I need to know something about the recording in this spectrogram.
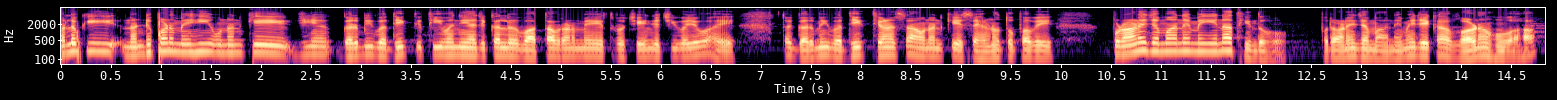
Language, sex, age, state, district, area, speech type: Sindhi, male, 30-45, Delhi, South Delhi, urban, spontaneous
